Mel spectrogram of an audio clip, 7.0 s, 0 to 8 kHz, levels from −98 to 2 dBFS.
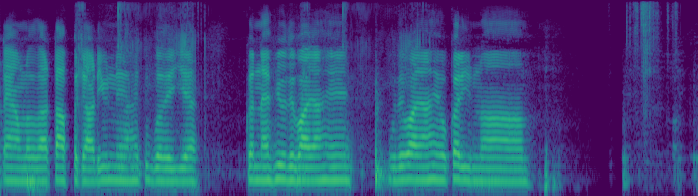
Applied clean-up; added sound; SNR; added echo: neural mask model RNNoise.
